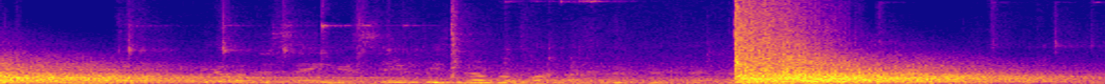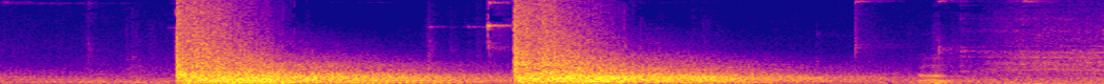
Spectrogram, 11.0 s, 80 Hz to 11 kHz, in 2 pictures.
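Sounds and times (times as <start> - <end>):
pistol shots echoing: 0.0 - 1.0, 3.6 - 5.4, 6.4 - 9.8.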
